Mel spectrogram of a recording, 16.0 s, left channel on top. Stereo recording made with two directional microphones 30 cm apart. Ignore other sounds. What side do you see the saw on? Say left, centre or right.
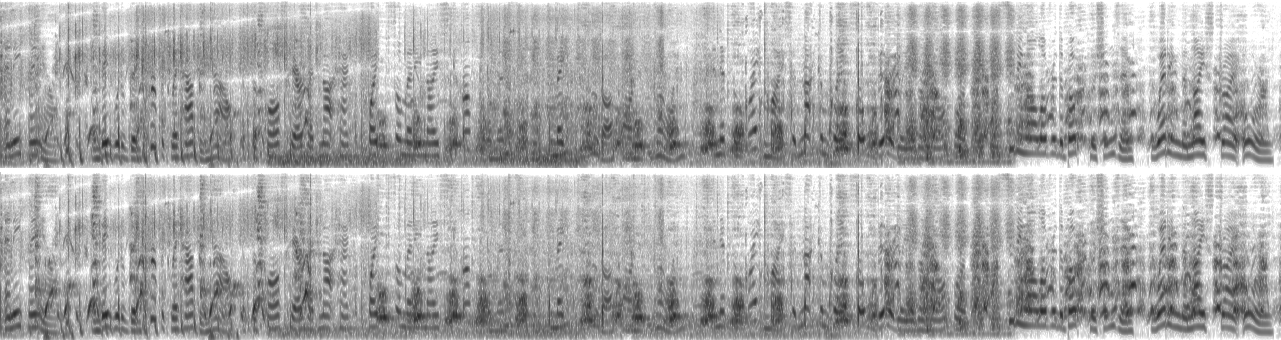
left.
